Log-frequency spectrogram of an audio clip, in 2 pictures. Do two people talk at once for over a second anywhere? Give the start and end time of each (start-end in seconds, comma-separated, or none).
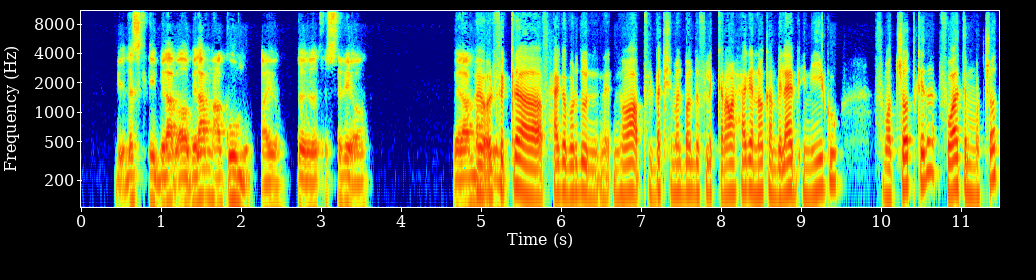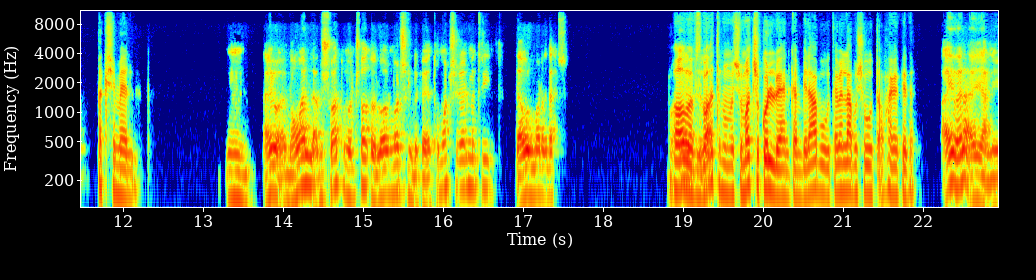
none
